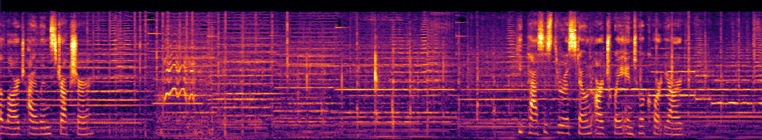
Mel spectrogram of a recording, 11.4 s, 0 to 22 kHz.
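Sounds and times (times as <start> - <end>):
speech: 0.0 - 1.8, 7.9 - 10.6
busy tonal music: 0.0 - 11.4
horse-drawn carriage hooves clip-clopping on a muddy road: 0.4 - 11.4
horse whinnying loudly: 1.6 - 4.2.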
